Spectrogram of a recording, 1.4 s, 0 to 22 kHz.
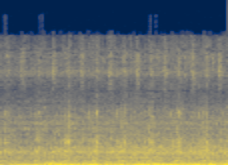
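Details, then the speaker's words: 1958 Chevrolet Bel Air V8, abandoned about 30 years and last on the road in 1993, idling on its first start after the carb bowl was filled with gasoline: nice and quiet, even pulsing, no tick or knock, barely any smoke. Normal idle. "Oh, it's nice and quiet too. Oh, that was amazing. Wow, not a tick, not a knock. Barely any smoke."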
